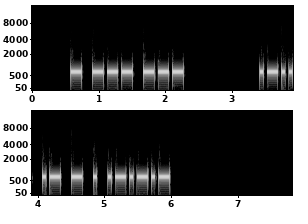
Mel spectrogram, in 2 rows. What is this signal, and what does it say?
Morse code, heard as a keyed tone, about 22 wpm, 700 Hz. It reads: TOO LATE.
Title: 3x Word-Spacing - Sentences from Top 300 Words - 22wpm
